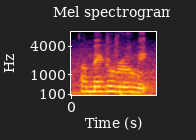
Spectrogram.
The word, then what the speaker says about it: amigurumi: Anyway, it's amigurumi and I apologize for saying it wrong this entire time.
